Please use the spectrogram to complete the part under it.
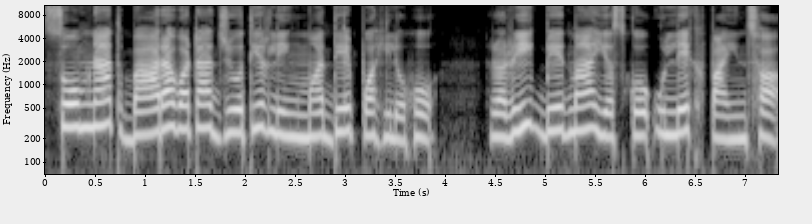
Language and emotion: Nepali, neutral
